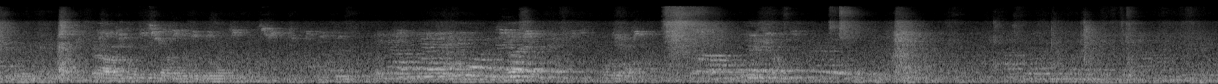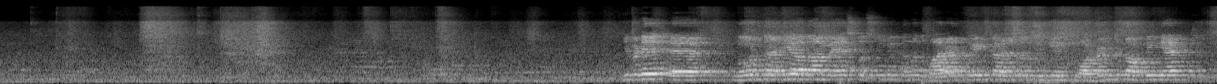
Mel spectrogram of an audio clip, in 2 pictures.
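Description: A man talks steadily, louder and more animated toward the end.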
